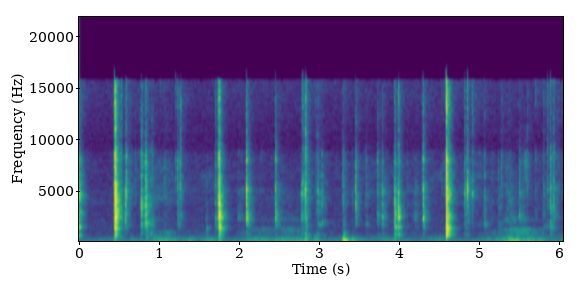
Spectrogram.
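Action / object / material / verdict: scrape / bar of laundry soap cut with a knife / soap / none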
